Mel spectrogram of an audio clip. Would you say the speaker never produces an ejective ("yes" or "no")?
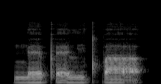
no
